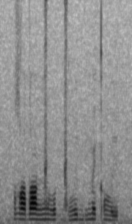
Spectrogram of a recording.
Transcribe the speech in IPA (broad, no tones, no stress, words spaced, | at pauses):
zˤɤdˤœu̯ŋ͡ǁo̤u̯ɡ͡ǁo̤i̯ bi̤mekʼɔ̤i̯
